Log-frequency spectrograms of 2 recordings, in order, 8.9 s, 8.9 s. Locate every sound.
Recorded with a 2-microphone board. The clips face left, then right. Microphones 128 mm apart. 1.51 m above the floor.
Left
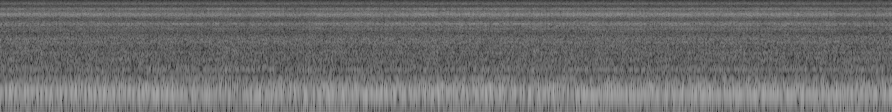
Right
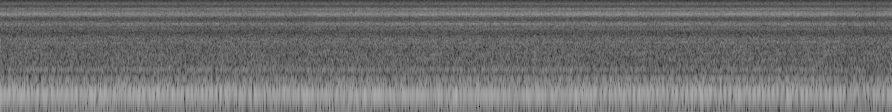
Only background noise.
